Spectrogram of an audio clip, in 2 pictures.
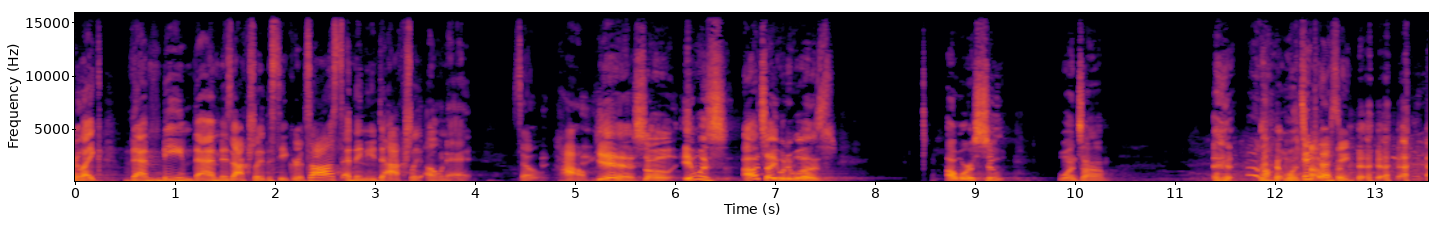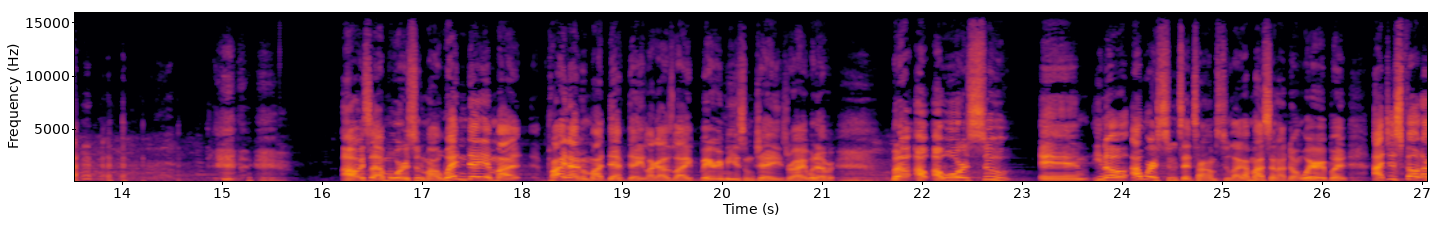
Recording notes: recorded at the empowerHER LIVE event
